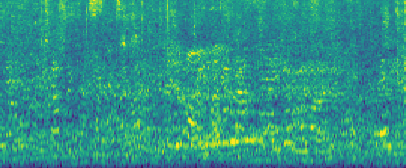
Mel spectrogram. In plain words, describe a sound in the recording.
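A group of men and women sing together through a microphone in an echoing hall.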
